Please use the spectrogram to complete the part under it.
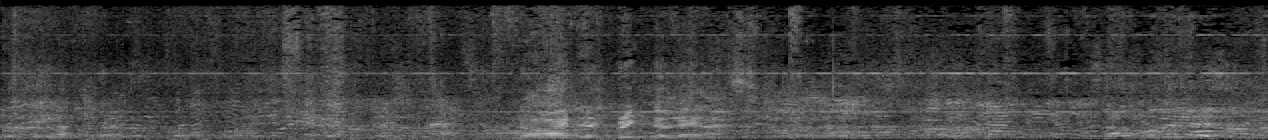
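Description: Footsteps shuffle along in a crowd.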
